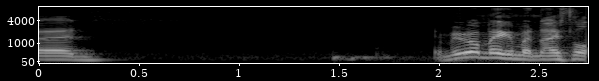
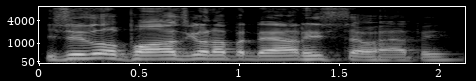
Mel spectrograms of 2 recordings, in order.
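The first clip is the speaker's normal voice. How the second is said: ordinary talk, nothing marked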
